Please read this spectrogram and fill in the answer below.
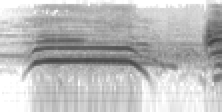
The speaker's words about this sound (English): As the sun slipped more and more behind the moon, the revelers whooped and screamed. A black shadow zoomed across the deep valley, and people exclaimed as they took off their glasses.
